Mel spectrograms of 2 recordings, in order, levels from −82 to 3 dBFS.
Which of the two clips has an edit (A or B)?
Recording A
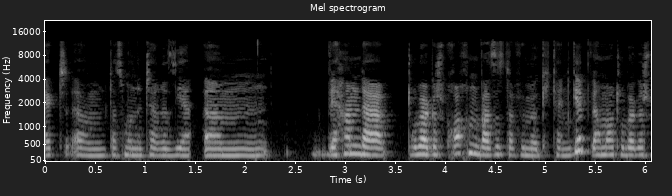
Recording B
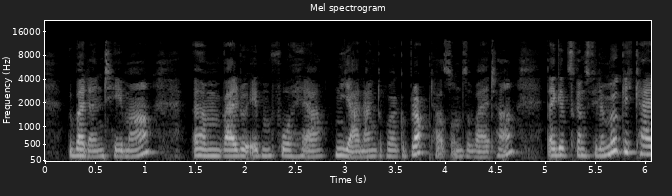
A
